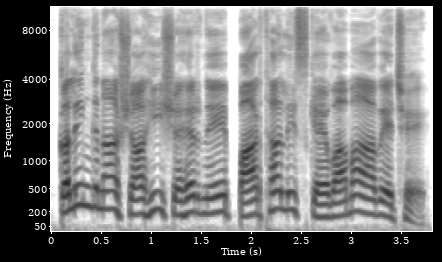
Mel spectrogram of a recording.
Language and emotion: Gujarati, neutral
